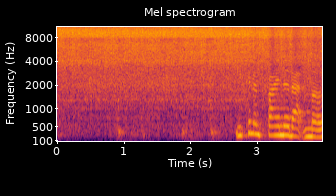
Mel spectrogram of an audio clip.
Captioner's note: sizzling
